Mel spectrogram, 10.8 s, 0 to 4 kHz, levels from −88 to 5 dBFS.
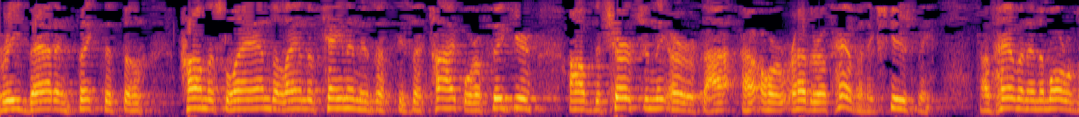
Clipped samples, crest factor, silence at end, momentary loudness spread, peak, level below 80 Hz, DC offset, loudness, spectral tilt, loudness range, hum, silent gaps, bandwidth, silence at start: under 0.1%; 14 dB; 0 s; 7 LU; 0 dBFS; -56 dBFS; under 0.1%; -14 LUFS; -10.5 dB/octave; 1 LU; none; none; 4 kHz; 0 s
